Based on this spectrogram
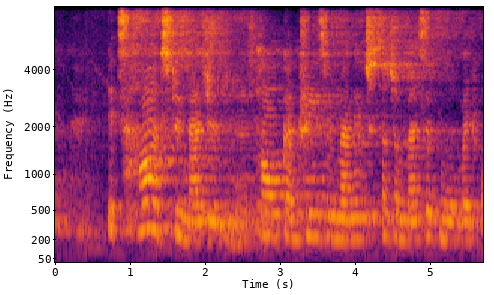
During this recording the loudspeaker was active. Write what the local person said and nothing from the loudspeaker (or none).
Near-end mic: Just imagine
